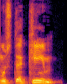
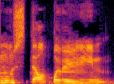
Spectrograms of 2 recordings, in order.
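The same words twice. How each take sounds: First: The q is pronounced almost like a k. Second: The q is pronounced very heavy and thick. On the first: "أن ننحو بمخرجها إلى مخرج الكاف ... هذا خطأ" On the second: "عدم المبالغة في تفخيمها ... لا نقول ... خطأ"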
